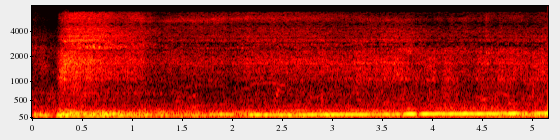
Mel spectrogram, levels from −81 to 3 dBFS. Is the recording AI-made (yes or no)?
no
